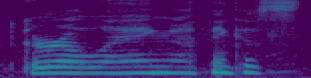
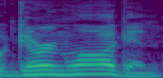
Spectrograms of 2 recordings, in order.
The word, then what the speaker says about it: Gurren Lagann: I think Gurren Lang, I can't remember how it's pronounced. One with Yoko in it. Oh, Gurren Lagann.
